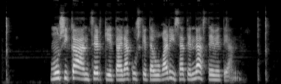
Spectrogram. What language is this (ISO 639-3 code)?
eus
